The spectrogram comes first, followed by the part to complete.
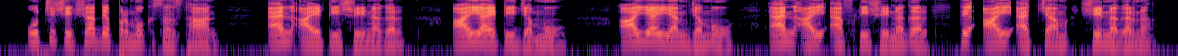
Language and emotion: Dogri, neutral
